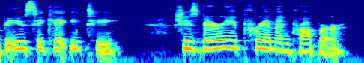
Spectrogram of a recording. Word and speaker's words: Bucket: last name is spelled b u c ke T she's very prim and proper British and she insists that her name is pronounced bouquet but it's really bucket and all the characters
